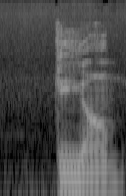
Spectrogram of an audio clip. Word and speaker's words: Guillaume: Guillaume le Million. If Guillaume? it doesn't rhyme, you're not pronouncing it right.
